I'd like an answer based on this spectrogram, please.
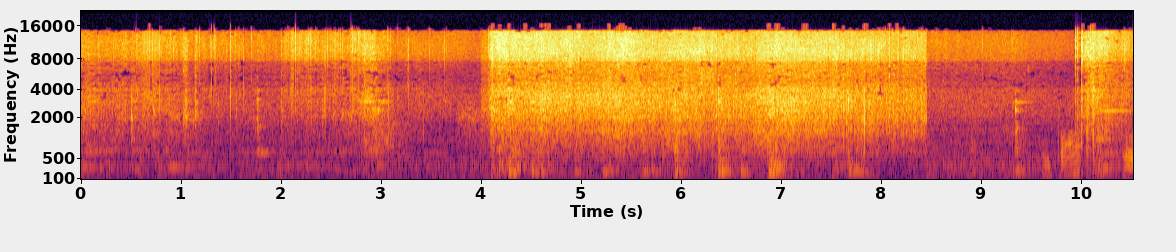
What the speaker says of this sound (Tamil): இப்போ நல்லா ஃப்ரை ஆகுறதுக்கு நம்ம கொஞ்சம் ஆயில் சேர்த்துக்கலாம்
